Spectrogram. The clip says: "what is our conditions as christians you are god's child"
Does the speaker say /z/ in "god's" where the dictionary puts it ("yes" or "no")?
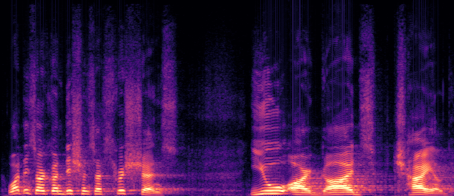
no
